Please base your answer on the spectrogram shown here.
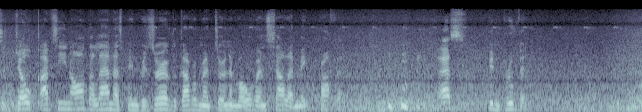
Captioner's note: laughs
